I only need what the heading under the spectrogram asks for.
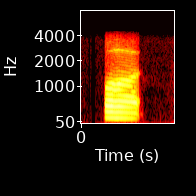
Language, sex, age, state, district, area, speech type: Manipuri, male, 18-30, Manipur, Churachandpur, rural, conversation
